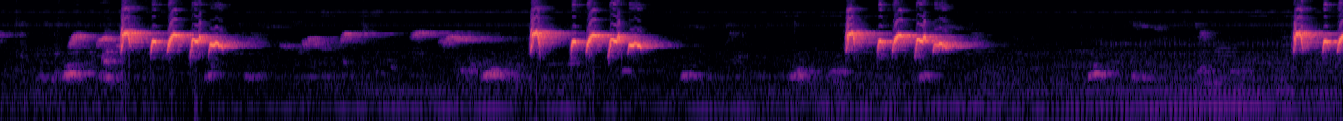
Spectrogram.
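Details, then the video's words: Repeated red-whiskered bulbul phrases roughly every two and a half seconds, each a fast run of bright warbled notes, with soft quieter notes between; recording for luring wild birds or exciting kept birds. "เสียงนกกรงหัวจุก สำหรับต่อ หรือ เปิดให้นกคึก"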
